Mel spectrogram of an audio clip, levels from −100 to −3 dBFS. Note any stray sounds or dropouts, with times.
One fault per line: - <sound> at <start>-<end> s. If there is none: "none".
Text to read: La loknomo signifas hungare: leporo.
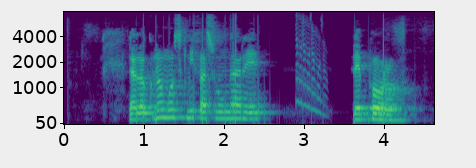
- chirp at 2.9-3.3 s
